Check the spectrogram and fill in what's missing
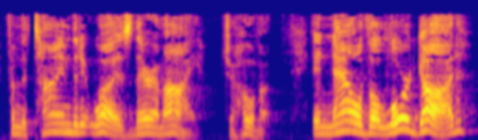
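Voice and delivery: scripture reading. Acted. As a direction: declaim the verse like the voice of God.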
